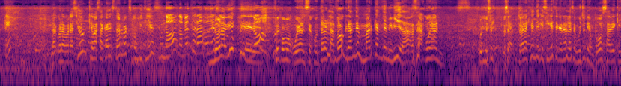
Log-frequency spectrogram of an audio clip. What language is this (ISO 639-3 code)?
spa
